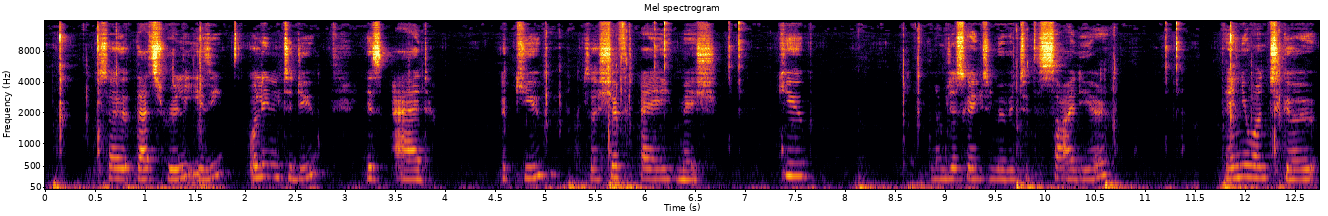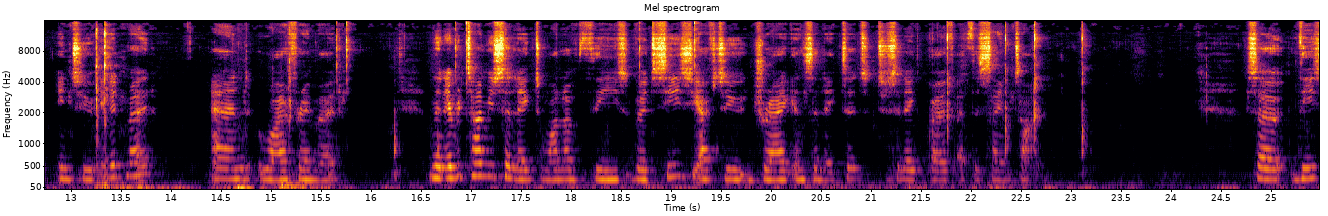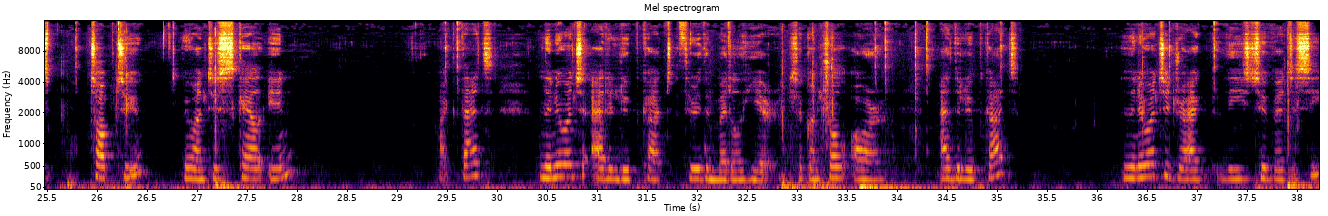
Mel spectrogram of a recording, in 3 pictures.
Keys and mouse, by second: 0.1 shift+middle click, 1.4 KP_1, 5.5 shift+a, 8.6 KP_7, 9.7 g, 11.5 KP_1, 11.9-12.2 shift+middle drag, 13.3 Tab, 15.1 z, 16.8 click, 18.7 click, 21.7 middle click, 22.7 middle click, 25.8 shift+click, 27.1 s, 33.1 ctrl+r, 35.0 click, 36.7 click, 37.9 g.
